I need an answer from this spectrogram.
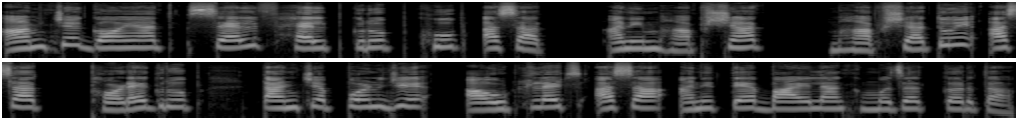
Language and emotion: Goan Konkani, neutral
